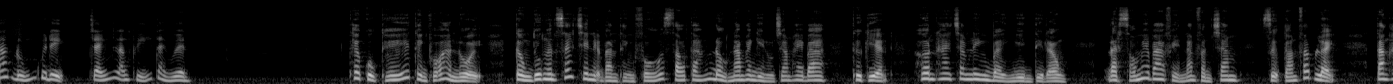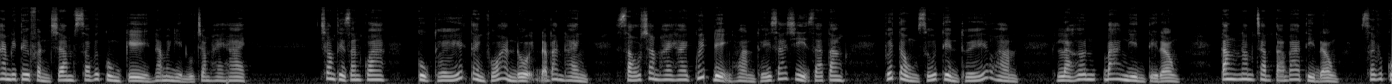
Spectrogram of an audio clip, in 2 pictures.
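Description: From 16.20 to 16.22 s, the speech turns into a brief noisy smear lasting 22.5 ms. This is lost LE Audio frames. The gap fits three 7.5 ms frames. The decoder filled it by reusing the last spectrum with random signs, so tone becomes hiss.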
